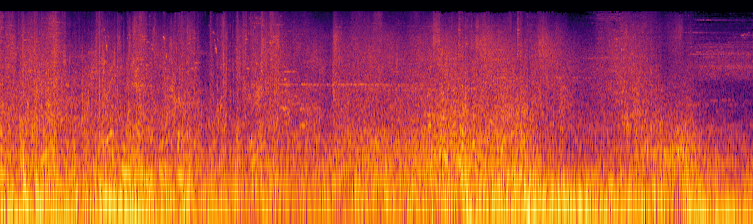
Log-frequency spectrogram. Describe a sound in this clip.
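Magic blasts and blows clash in a loud, busy fight.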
